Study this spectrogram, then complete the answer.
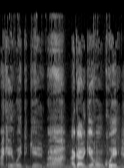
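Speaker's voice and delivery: low, soft, weary muttering.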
